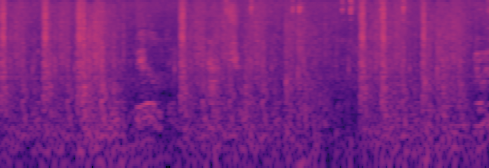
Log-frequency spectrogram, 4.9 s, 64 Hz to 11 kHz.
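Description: In Command & Conquer 3: Tiberium Wars, battle gunfire and artillery-like shots pound repeatedly in a dense, rolling barrage at moderate volume.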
